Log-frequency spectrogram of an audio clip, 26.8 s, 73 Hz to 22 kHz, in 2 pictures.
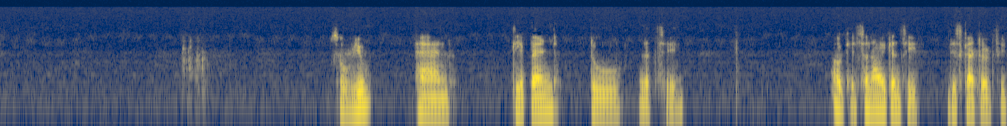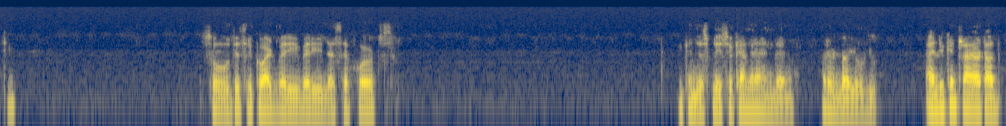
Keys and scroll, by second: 9.8 0, 10.1 Return, 13.0 n.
